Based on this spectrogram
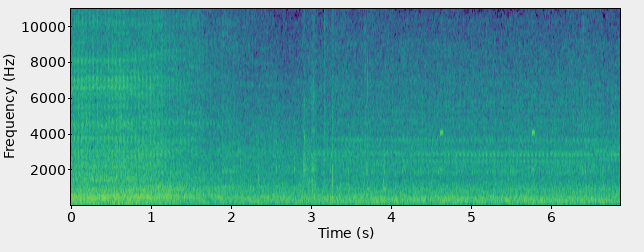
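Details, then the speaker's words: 1994 White Westinghouse 5,200 BTU air conditioner with Goldstar compressor, drawing about 3.9 A on low fan: steady loud rushing hum and mechanical drone after sitting unused, quietening after a few minutes; loud compressor after sitting. "3.9 amps and the compressor did get a little loud now you can kind of hear how it sounds after it's been sitting for a while but that will go away"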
